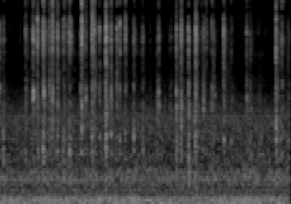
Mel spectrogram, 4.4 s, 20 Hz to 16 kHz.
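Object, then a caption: Plastic computer keyboard. Fingertips type quickly on the plastic keycaps of a black plastic Perixx Periboard 612 wireless Bluetooth dual ergonomic split keyboard resting on a grey desk. A steady stream of short, bright clacks and taps runs over a constant low rumble, each keystroke dying away almost at once.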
